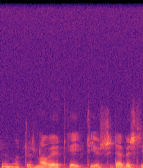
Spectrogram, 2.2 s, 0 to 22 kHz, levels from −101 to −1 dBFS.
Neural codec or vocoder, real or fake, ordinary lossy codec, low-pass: none; real; none; none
